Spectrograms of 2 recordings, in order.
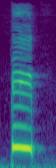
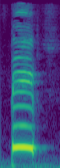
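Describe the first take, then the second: Both takes have the same delivery.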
